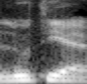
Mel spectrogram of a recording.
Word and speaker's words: luthier: you it's good to be here barack and luthier am i pronouncing that right yep that's absolutely right awesome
